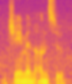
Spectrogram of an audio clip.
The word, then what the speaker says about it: Djimon Hounsou: Djimon Hounsou.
